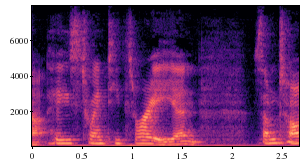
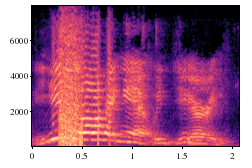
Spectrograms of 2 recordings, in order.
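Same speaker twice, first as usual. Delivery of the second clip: put-on puppet child voice; 4 semitones higher, 8 dB louder than usual. Puppet Susie speaking.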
